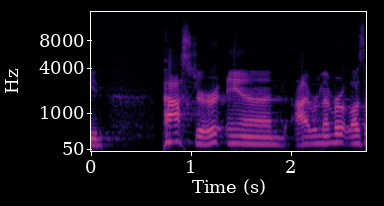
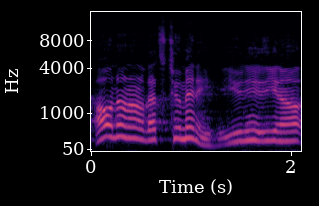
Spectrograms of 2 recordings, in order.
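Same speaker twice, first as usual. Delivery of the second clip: God's voice; 6 semitones higher, 4 dB louder than usual. Retold or imitated. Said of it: "like, when God's like".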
